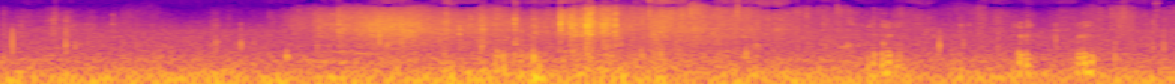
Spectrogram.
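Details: Chacma baboon troop feeding, with coughing and screeching: harsh, broad rasping screeches swell near the second and fourth seconds above steady low grunting and rustling, then scattered short calls follow.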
